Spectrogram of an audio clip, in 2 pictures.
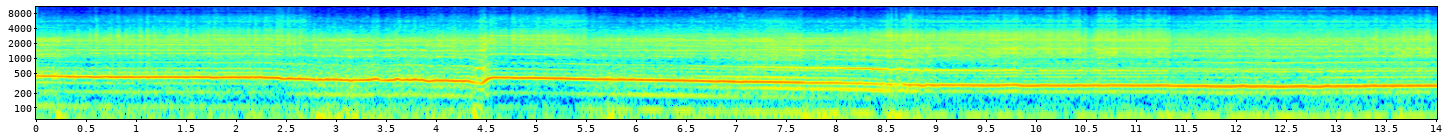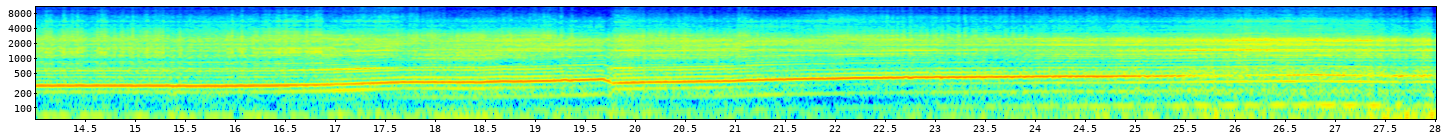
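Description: Motorcycle engine heard from on the bike. The revs ease down through a curve, jump up sharply at about four seconds and again near twenty seconds as it drops gears, then climb steadily as it accelerates. Steady wind and road rush run underneath.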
